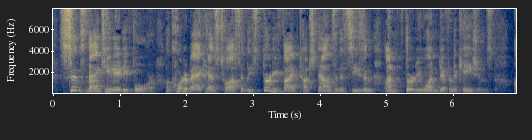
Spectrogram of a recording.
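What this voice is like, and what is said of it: Radio announcer voice. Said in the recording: “in my Mo radio voice”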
